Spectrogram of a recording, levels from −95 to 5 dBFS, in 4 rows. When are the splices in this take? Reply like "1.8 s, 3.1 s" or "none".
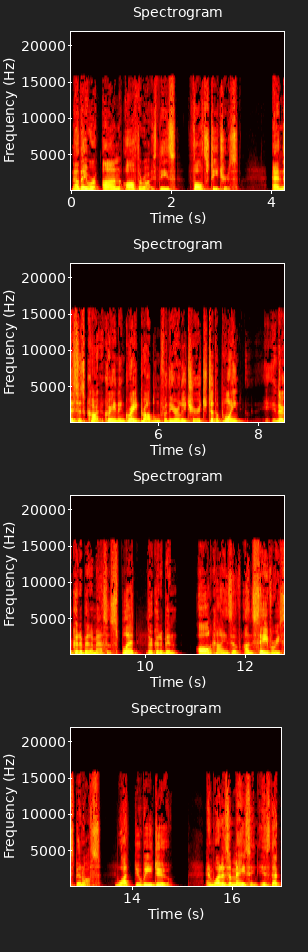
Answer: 10.0 s, 13.7 s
